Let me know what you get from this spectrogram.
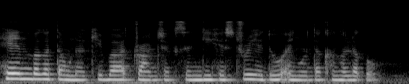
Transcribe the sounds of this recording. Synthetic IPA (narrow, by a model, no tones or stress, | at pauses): henbɐɡɐtɐwnɐkʰibɐtɾand͡ʒek̚sɐnɡiɦis̬tɾiɐduɐ̰jŋondɐkʰɐŋhɐlːɐk̚u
